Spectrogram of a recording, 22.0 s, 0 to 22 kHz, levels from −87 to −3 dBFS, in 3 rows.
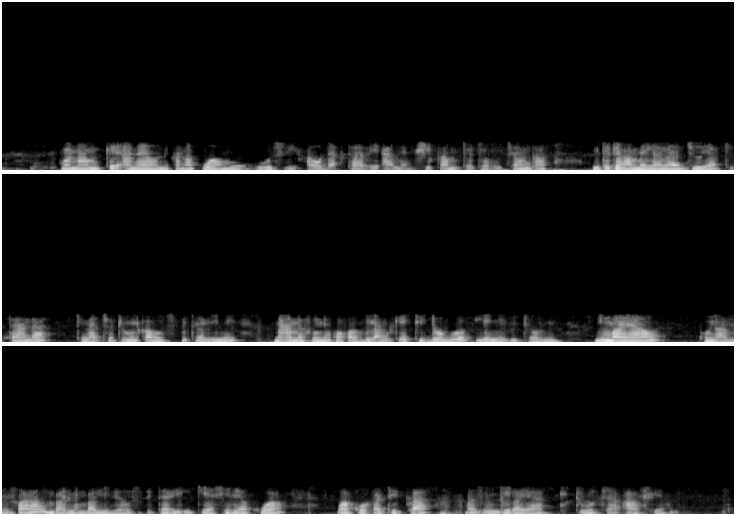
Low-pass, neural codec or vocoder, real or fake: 3.6 kHz; codec, 16 kHz in and 24 kHz out, 1.1 kbps, FireRedTTS-2 codec; fake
